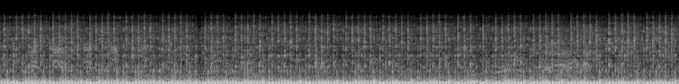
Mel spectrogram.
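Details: Vintage Scoopmobile LD5P articulated loader, thought late 1940s–early 1950s, after 15+ years sitting, coolant unknown: steady deep rumble about two and a half beats per second, no misses or knocks; running evenly.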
